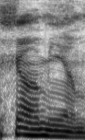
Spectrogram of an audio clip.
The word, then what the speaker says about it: Somnium: thank you samian files nearby initiative blue or I can show me on files which is actually how it's pronounced oh it's Brahman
